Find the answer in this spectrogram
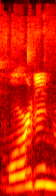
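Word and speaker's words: mordent: school motet and mordant Morden rhymes with discordance and motet is one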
